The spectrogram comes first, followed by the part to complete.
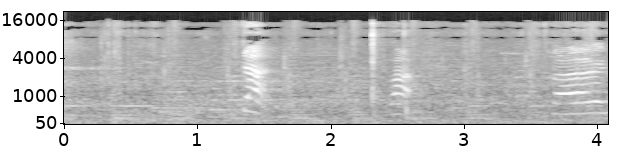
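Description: A young child's high voice calling out three short times, about a second and a half in, around two and a half seconds and near the end, each call sweeping in pitch, over steady background music.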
